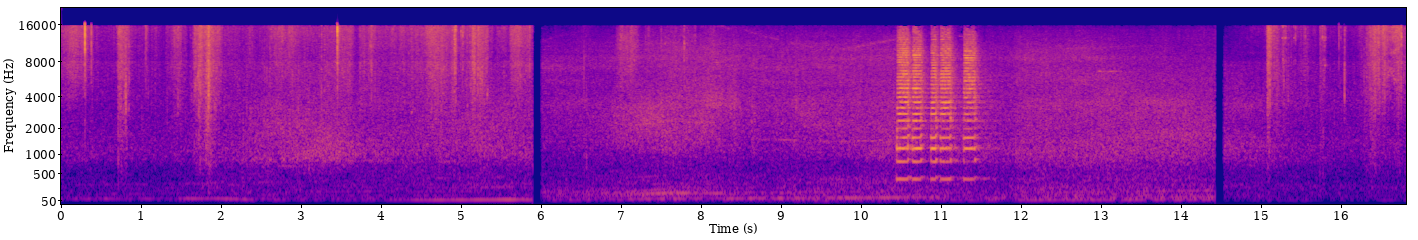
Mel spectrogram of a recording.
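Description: Steady rumble of road traffic on a busy roundabout, with a vehicle horn sounding a quick run of about four short toots about ten seconds in.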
